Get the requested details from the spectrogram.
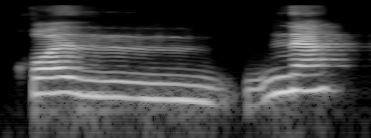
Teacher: Dal will get sifa of rakhawa. So the sound should flow nicely. خذنا. Na is short.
